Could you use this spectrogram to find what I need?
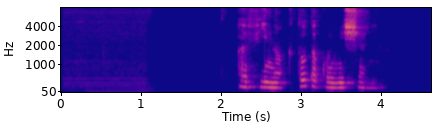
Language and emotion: Russian, neutral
